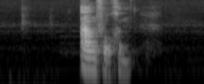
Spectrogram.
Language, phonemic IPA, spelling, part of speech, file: Dutch, /ˈaɱvruɣə(n)/, aanvroegen, verb, Nl-aanvroegen.ogg
- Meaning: inflection of aanvragen: 1. plural dependent-clause past indicative 2. plural dependent-clause past subjunctive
